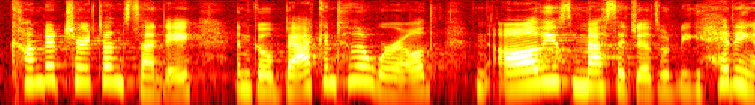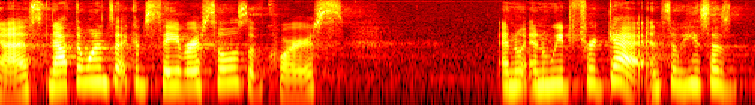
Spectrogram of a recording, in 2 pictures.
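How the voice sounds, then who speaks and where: A woman speaks to a women's Bible study in a candid, conversational way, pausing and restarting as she works through a personal story. Her voice sits fairly high and sounds bright and clear. A long hall reverb trails behind her words. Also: expressive. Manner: candid, conversational, with fillers and emotional pauses. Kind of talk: personal testimony devotional talk.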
